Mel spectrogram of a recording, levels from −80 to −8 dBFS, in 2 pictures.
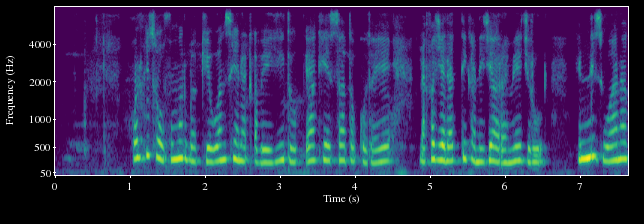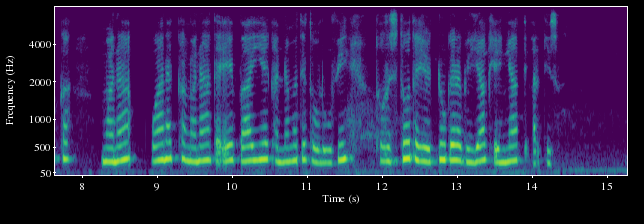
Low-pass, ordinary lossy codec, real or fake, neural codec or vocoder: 7.2 kHz; Opus, 24 kbps; fake; codec, 16 kHz in and 24 kHz out, 2.2 kbps, FireRedTTS-2 codec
